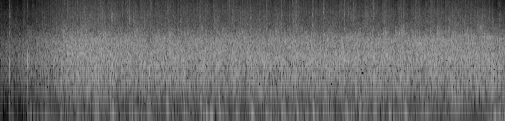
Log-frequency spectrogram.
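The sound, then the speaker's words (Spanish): An audience at a conference applauds the hosts, the clapping swelling within the first second or two into a steady, dense wash of many hands that holds loud and even until the end. “que pensé que tal vez haría lo inapropiado y hacerlo ahora a favor de todos nosotros y decir que hemos disfrutado mucho hasta este momento, el calor de ustedes, han sido muy eficientes y tal vez todos nosotros deberíamos aplaudir a los anfitriones.”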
